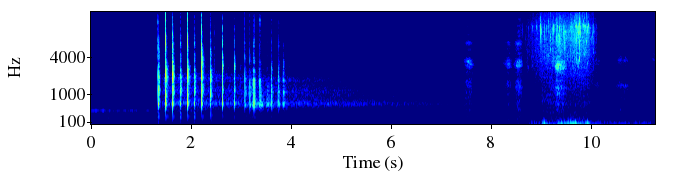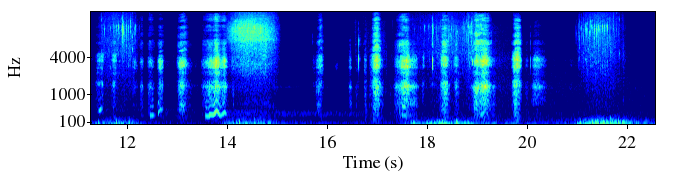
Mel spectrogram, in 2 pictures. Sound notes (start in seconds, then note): 1.3 dice rolling; 8.7 snake slithering; 9.1 terrified breathing; 14.0 snake hissing; 17.5 snake slithering; 17.5 terrified breathing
